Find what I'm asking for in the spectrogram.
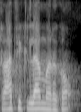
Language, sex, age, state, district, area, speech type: Tamil, male, 30-45, Tamil Nadu, Salem, urban, spontaneous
